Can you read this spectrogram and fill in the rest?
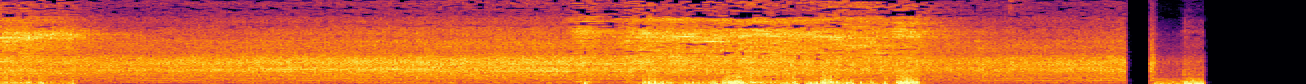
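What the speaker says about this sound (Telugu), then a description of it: "అది ఆ చిన్న పీస్‌నైతే ఇప్పుడు నేను కట్ చేసుకుంటున్నా" A small piece of light profile is cut with a power cutter, giving a steady loud hissing whine with a few harsher grinding pulses midway before it abruptly stops.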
